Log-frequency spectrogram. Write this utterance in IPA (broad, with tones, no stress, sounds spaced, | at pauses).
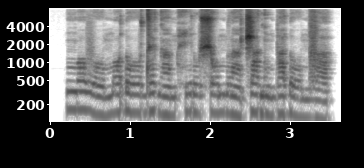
ŋ ɔ˦ β oː˨ m ɔ˦ ɗ oː˦ d ɛ˦ ɡ ã˨ m h i˦ ɾ u˨ ʃ oː˦ m l ã˨ t͡ʃ a˦ ɡ ũ˨ b a˦ ɗ oː˨ m v a˨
